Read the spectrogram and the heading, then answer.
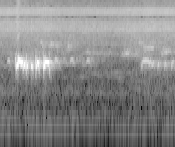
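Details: Decoy zebra dove singing during trapping after a rainy week: a quick run of trilled, stuttering coos, then a softer second phrase answering.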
